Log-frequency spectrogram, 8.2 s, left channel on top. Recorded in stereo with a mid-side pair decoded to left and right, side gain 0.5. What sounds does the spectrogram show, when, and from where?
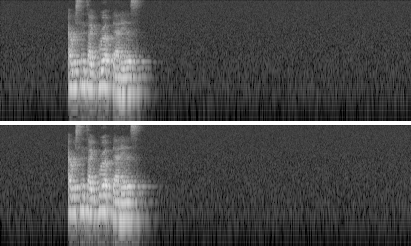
1.4 s a woman speaking: 15° right, 0.5 m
